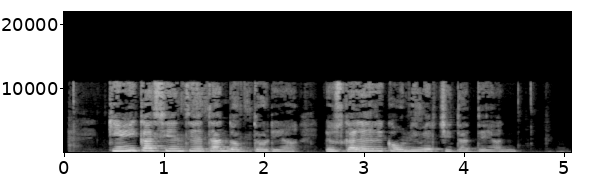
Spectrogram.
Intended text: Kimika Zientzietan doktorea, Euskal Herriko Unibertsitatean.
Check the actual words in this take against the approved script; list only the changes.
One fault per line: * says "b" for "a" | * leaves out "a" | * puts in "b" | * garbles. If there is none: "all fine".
all fine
